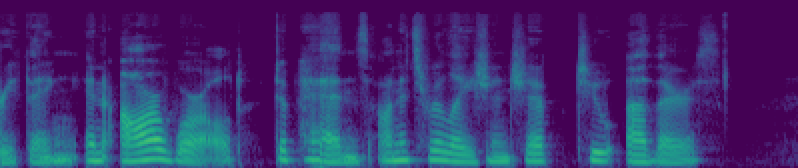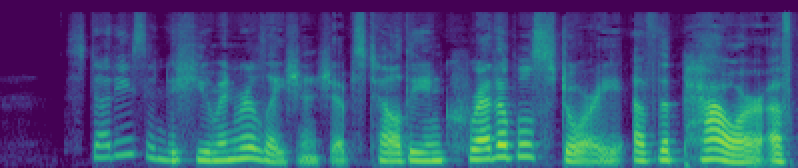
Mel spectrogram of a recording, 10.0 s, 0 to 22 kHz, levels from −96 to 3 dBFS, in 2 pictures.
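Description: At 1.95 to 2.01 s there is a short concealed packet loss. About 40 ms of audio never arrived, and the receiver bridged it by extending the preceding sound, giving a brief smear. Unlike a plain dropout, there is no silent hole.

The microphone volume stepped up at 6.06 s by about 10 dB, then at 7.08, 8.10 and 9.12 s by about 3, 2 and 2 dB. The software raised the input gain in discrete jumps, so voice and background rise together, which sets this apart from a talker simply speaking louder.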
